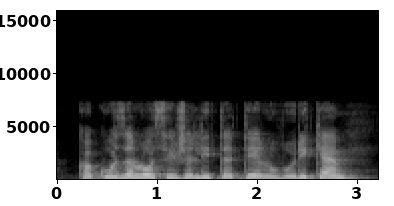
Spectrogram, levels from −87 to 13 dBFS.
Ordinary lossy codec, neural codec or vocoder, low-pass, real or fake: none; none; 7.2 kHz; real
